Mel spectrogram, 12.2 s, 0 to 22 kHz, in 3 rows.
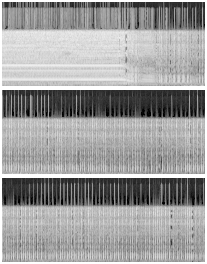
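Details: Saito 50 four-stroke on its first run after a rebuild (new ring, new bearings), warm, APC 11x7 prop, Omega 10% fuel. Needle leaned close to peak RPM: a fast, even high-rev buzz with no sag or misfire, and less exhaust smoke.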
